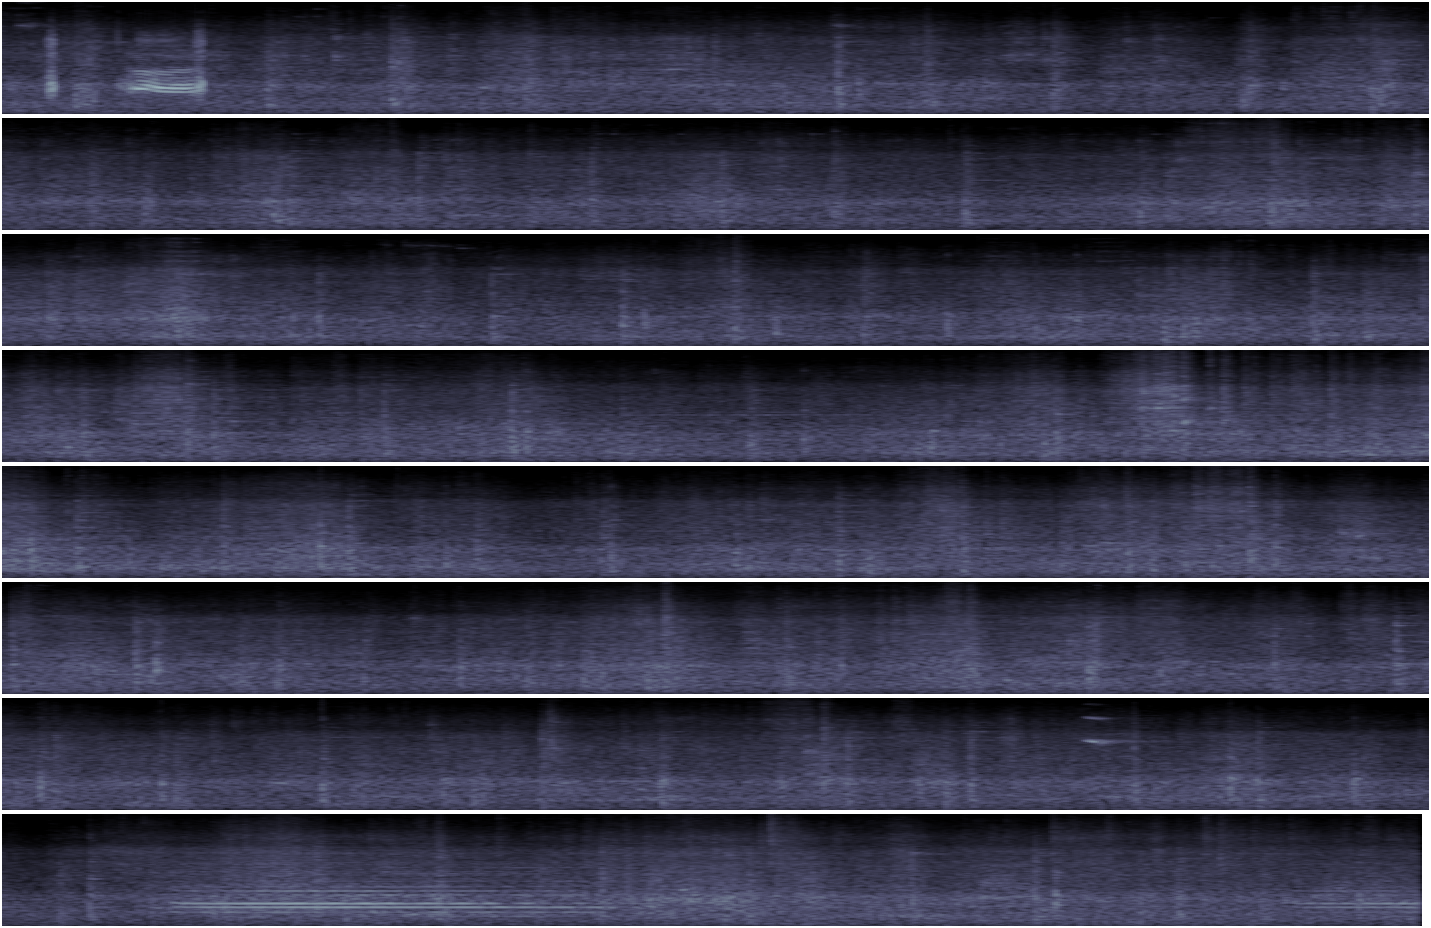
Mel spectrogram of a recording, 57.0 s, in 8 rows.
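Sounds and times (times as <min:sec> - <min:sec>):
track creaking: 0:00.0 - 0:12.2, 0:12.8 - 0:57.0
freight train wheels clicking: 0:00.0 - 0:57.0.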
